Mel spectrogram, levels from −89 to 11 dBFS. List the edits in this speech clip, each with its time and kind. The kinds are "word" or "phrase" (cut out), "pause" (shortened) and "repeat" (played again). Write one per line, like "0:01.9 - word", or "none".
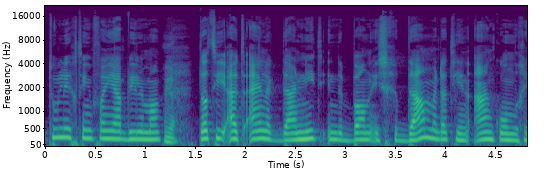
none

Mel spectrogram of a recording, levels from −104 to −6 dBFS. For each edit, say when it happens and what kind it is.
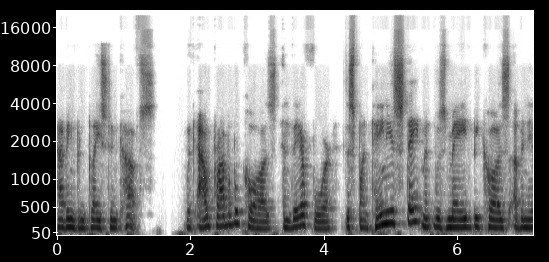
none

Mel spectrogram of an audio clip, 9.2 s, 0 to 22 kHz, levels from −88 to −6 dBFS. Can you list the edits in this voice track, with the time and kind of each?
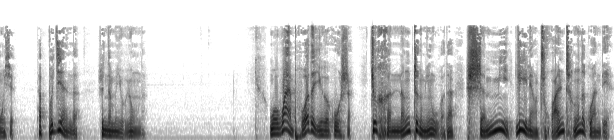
none

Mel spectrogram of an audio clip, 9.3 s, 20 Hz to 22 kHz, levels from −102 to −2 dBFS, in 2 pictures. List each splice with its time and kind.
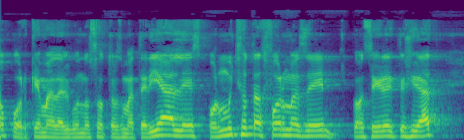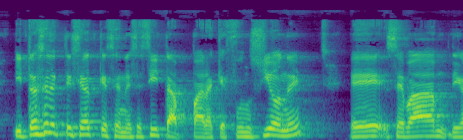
none

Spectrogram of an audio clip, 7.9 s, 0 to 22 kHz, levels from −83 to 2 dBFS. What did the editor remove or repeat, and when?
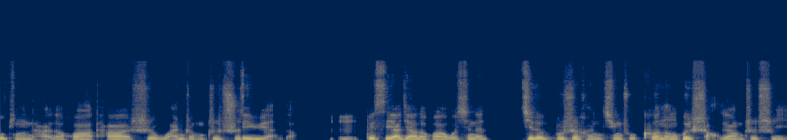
0:02.4 - word

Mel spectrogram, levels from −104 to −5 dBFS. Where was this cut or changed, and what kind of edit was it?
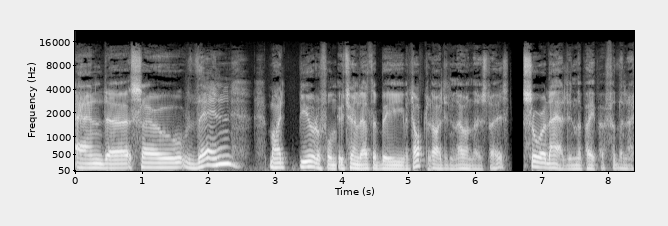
0:03.1 - word
0:03.9 - word
0:04.9 - word
0:05.3 - word

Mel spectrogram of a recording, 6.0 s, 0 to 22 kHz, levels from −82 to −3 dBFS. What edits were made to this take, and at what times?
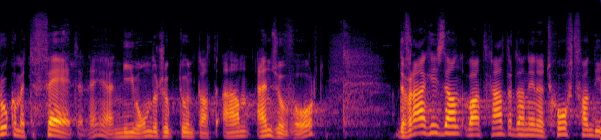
none

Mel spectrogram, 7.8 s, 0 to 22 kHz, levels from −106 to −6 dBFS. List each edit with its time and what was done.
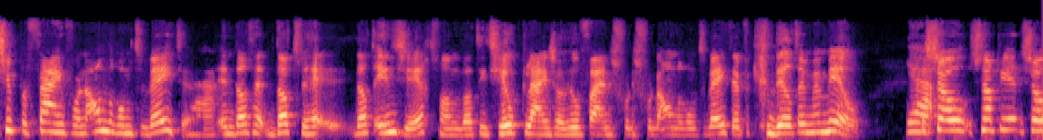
0:04.8 - repeat

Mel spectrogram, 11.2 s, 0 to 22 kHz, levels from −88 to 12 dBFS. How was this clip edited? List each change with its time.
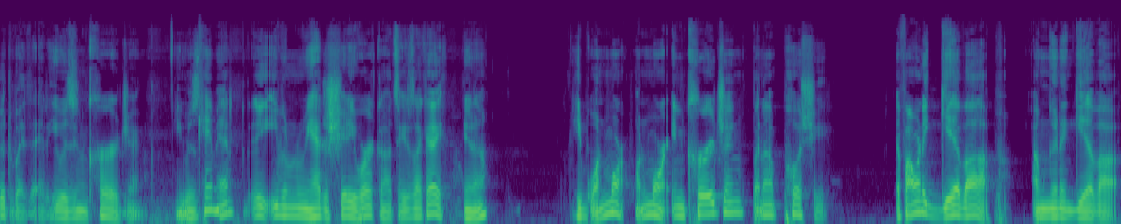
0:02.0 - word
0:04.6 - phrase
0:05.9 - word

